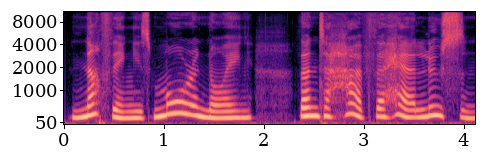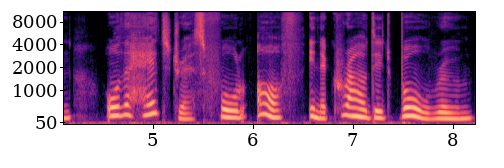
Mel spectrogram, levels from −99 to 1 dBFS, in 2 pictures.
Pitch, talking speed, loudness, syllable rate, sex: 225 Hz, 155 wpm, -18 LUFS, 3.5 syllables/s, female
